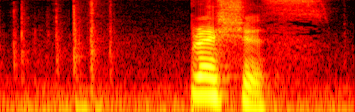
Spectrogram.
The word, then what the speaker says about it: precious: Precious. How many syllables again? Precious. I will stress on pre.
